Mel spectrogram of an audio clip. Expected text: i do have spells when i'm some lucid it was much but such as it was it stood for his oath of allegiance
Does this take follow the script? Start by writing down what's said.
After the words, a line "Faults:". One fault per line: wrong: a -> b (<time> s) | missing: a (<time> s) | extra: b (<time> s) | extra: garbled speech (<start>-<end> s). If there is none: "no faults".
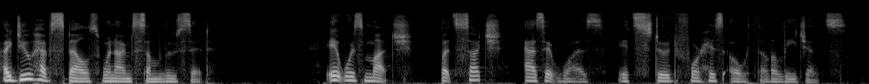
i do have spells when i'm some lucid it was much but such as it was it stood for his oath of allegiance
Faults:
no faults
